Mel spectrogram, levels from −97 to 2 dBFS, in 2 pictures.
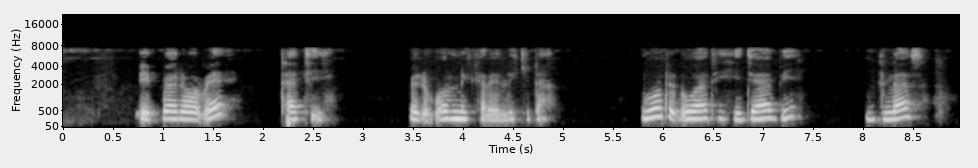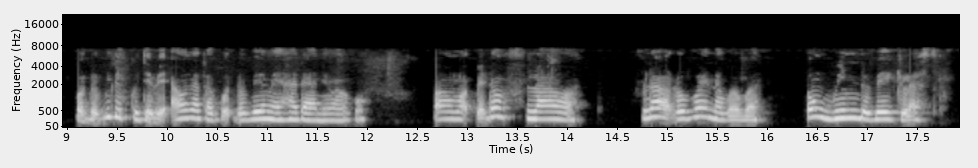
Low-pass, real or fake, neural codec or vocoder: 7.2 kHz; real; none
